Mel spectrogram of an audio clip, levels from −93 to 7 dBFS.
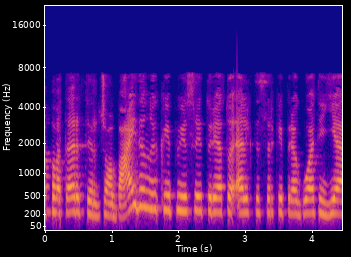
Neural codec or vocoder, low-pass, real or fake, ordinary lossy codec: none; 7.2 kHz; real; AAC, 48 kbps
